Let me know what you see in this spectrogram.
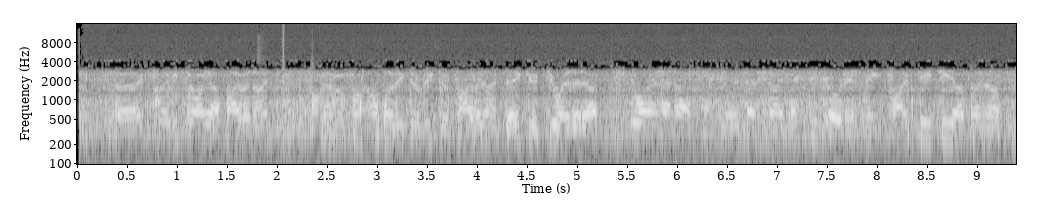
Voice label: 24 ssb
